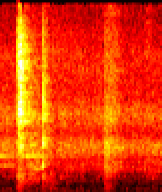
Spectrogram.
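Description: Fig and shrimp curry being stirred in a pan, a few short scraping strokes over a soft steady sizzle, close and fairly quiet.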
